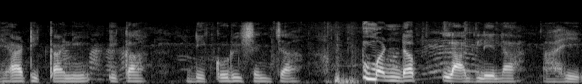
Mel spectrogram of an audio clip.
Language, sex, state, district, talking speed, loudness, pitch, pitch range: Marathi, male, Maharashtra, Gondia, 80 wpm, -18 LUFS, 145 Hz, 140-155 Hz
